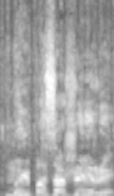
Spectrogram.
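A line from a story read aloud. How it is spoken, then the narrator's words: Breathless shout. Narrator (Russian): крикнул Остап, задыхаясь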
